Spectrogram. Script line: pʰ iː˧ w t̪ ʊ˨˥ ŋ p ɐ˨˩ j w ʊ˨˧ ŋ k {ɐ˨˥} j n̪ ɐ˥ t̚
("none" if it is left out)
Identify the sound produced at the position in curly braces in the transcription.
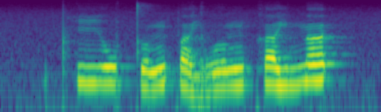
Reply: ɐ˧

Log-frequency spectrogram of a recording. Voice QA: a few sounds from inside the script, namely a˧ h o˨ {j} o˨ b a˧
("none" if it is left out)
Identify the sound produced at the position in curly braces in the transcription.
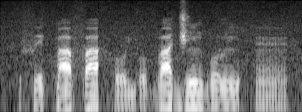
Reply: j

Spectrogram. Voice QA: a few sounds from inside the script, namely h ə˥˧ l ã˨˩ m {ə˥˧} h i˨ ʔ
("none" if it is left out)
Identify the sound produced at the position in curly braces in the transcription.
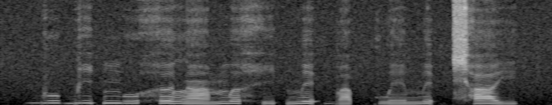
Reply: ə˥˧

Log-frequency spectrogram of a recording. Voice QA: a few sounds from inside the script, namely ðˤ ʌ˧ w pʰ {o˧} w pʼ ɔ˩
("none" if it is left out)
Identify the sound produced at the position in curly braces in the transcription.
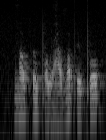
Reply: ɤ˧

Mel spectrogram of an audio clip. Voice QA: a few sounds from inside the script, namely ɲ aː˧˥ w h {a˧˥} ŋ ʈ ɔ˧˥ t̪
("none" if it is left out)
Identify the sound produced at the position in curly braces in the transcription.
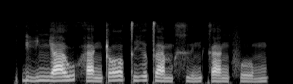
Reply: a˨˩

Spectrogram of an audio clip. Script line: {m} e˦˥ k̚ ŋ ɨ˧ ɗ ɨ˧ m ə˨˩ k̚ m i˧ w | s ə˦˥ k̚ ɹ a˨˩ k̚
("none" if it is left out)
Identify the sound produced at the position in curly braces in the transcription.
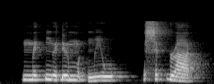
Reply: m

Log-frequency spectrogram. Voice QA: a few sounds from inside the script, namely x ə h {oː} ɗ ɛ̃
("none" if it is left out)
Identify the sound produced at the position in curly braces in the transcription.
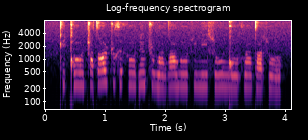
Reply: õː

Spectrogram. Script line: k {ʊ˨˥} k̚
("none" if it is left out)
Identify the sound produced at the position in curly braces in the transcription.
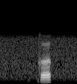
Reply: ʊ˨˥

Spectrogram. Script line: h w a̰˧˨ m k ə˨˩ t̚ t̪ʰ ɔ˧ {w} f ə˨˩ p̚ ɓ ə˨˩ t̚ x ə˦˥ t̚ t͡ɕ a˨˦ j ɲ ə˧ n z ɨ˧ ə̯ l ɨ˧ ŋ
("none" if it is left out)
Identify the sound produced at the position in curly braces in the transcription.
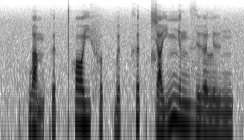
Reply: j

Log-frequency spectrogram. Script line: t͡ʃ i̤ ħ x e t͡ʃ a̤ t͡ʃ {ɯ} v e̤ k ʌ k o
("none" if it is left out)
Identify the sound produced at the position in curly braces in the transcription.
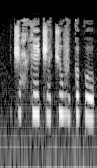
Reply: u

